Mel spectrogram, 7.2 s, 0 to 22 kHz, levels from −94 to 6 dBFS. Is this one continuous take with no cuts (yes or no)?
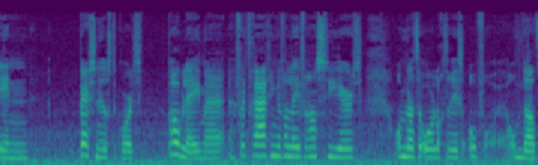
no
